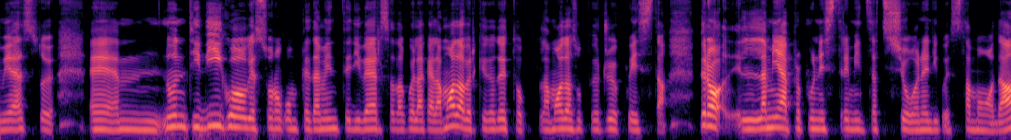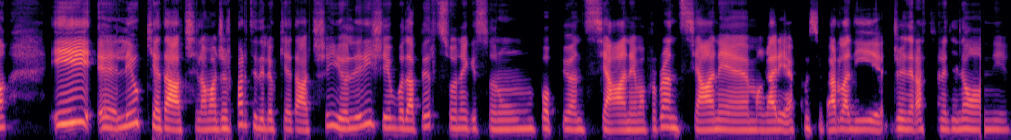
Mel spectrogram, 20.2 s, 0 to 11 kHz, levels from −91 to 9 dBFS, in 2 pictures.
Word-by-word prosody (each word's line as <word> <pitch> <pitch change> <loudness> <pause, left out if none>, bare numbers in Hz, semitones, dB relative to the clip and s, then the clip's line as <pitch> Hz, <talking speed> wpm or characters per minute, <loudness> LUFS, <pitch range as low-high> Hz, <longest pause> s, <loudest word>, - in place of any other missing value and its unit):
vesto 170 0 -3 0.4
ehm 170 -1 -1
non 225 +1 0
ti 215 +1 -2
dico 225 -1 +4
che 190 -1 -1
sono 190 +2 -5
completamente 180 0 -5
diversa 175 0 -2
da 170 0 -6
quella 170 -2 -3
che 175 - -8
è - - -1
la 160 - 0
moda, 225 0 +5
perché 180 -1 -6
t'ho 175 - -7
detto 175 -2 -5
la 165 - -7
moda 185 +1 +1
su 175 - -12
per 175 +1 -13
giù 180 +2 -7
è 170 - -10
questa, 165 -2 -6 0.3
però 235 -2 +9 0.4
la 190 - +5
mia 200 -1 +7
è - - -10
proprio 185 0 -8
un'estremizzazione 175 -1 -4
di 160 - -10
questa 170 +3 -9
moda 160 +4 +3 0.4
e, 305 +9 +9
ehm, 195 -2 0
le 235 +5 0
occhiatacce 185 - +3
la 170 - -1
maggior 180 +1 -2
parte 255 -4 -4
delle 185 -1 -4
occhiatacce 175 +3 -4
io 195 -7 -1
le 200 +3 -2
ricevo 205 -8 -3
da 180 -1 +2
persone 200 -2 -6
che 185 - -10
sono 175 -1 -7
un 180 +1 -7
po' 185 +1 -4
più 180 - -6
anziane, 160 -1 +1
ma 165 - -5
proprio 210 +5 -1
anziane, 170 -3 +2
ehm, 165 - -3
magari 165 0 +1
ecco 170 +4 -6
si - - -8
parla 170 +1 +2
di 170 -2 -3
generazione 180 0 -3
di 175 - -9
nonni. 175 -1 -4
180 Hz, 195 wpm, -22 LUFS, 170-190 Hz, 0.4 s, però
